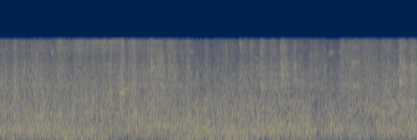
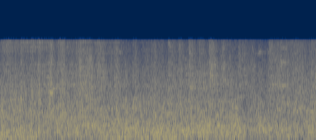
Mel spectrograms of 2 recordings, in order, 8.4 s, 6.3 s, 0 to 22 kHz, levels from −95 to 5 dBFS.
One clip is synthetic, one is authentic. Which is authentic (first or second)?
first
